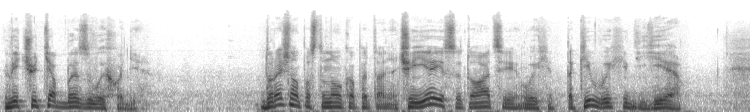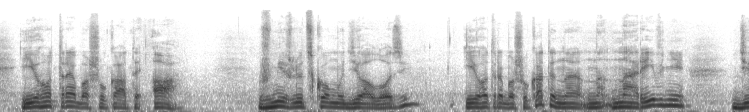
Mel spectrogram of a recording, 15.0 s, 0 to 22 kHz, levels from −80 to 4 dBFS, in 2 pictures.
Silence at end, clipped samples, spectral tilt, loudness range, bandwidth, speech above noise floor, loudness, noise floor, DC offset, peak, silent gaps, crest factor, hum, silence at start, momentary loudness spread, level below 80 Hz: 0 s; under 0.1%; -6.5 dB/octave; 2 LU; 14.5 kHz; 27 dB; -19 LUFS; -45 dBFS; 0.2%; -4 dBFS; none; 16 dB; none; 0.05 s; 9 LU; -40 dBFS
